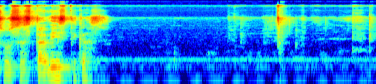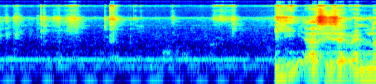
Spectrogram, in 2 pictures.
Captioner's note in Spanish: Silencio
